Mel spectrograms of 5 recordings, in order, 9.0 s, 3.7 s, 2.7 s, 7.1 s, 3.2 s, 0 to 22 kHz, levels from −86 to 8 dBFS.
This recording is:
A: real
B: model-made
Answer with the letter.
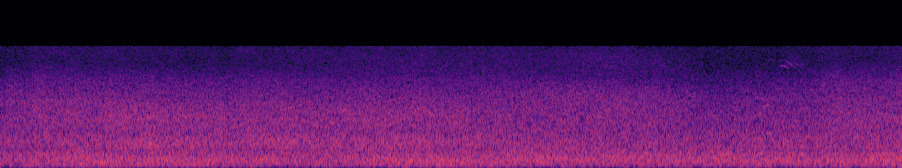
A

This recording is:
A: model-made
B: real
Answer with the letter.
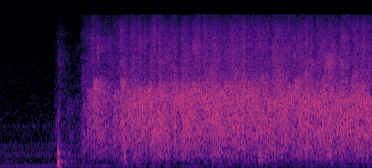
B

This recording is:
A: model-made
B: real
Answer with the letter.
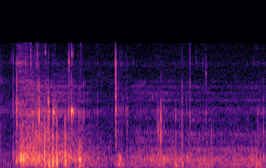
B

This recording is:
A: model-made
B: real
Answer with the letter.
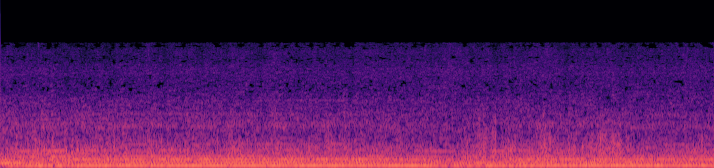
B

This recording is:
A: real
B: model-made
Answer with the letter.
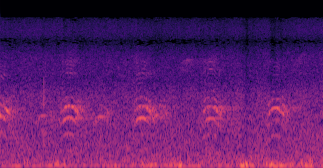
A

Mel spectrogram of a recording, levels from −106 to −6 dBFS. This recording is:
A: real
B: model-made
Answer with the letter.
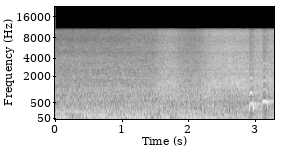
B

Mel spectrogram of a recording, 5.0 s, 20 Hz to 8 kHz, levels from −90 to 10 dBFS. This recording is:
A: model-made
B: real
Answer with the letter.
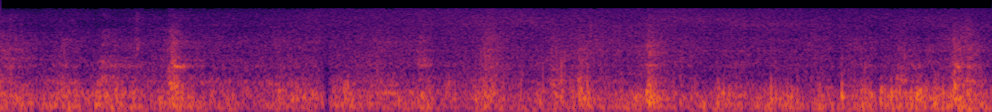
A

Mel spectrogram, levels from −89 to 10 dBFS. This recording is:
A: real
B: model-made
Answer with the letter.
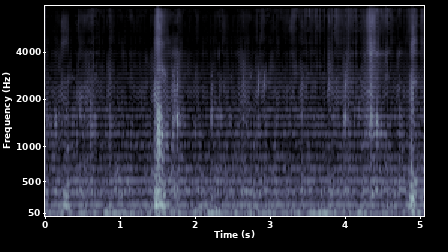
B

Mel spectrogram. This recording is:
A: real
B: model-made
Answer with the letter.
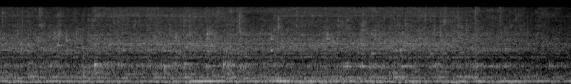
A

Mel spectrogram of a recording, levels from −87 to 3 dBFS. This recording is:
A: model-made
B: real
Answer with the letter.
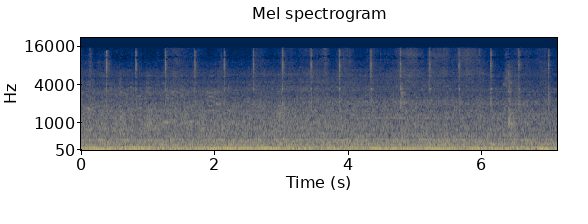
A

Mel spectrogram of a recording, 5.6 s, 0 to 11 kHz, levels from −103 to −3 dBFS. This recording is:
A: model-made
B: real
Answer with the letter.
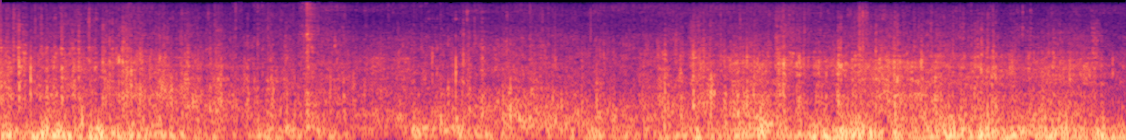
A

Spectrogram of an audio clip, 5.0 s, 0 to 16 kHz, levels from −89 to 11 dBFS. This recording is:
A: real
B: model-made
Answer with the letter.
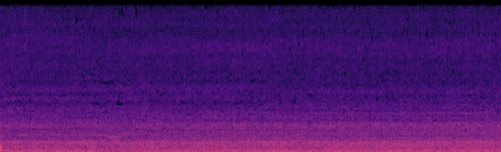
B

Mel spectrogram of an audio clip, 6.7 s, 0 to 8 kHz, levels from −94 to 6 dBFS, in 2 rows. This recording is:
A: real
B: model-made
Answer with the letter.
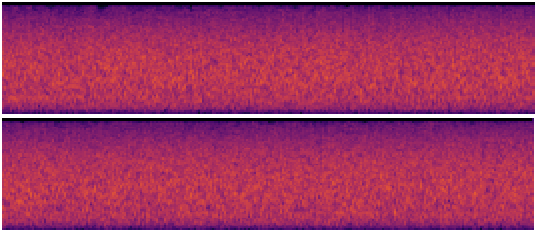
B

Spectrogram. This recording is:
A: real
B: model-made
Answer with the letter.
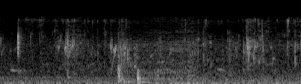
A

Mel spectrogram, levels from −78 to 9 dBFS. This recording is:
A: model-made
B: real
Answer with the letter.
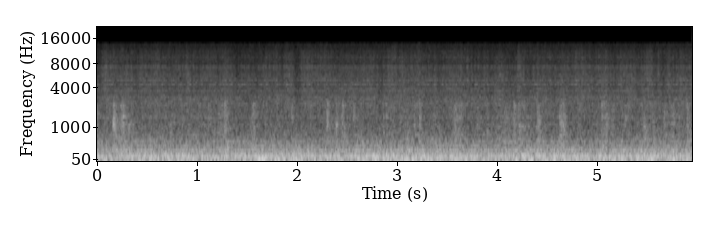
A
